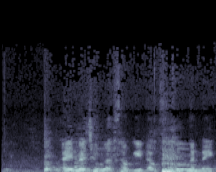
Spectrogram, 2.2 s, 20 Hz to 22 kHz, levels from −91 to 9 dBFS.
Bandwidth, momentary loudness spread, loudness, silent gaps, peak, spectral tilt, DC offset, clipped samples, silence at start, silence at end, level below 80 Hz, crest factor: 14 kHz; 10 LU; -18 LUFS; none; -2 dBFS; -7 dB/octave; under 0.1%; under 0.1%; 0.05 s; 0 s; -48 dBFS; 16 dB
